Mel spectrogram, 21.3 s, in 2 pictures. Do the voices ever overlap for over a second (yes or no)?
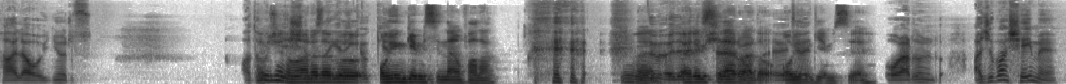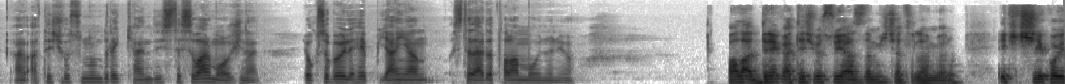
yes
